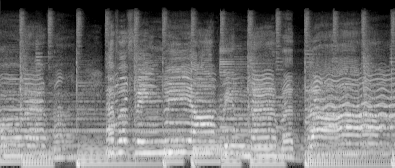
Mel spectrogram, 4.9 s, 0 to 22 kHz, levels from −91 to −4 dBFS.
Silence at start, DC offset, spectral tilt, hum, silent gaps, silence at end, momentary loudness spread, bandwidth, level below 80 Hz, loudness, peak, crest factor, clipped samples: 0 s; under 0.1%; -5 dB/octave; none; none; 0 s; 7 LU; 18 kHz; -28 dBFS; -16 LUFS; -2 dBFS; 14 dB; under 0.1%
